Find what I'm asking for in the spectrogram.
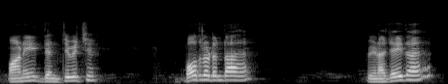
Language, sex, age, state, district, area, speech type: Punjabi, male, 60+, Punjab, Hoshiarpur, urban, spontaneous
